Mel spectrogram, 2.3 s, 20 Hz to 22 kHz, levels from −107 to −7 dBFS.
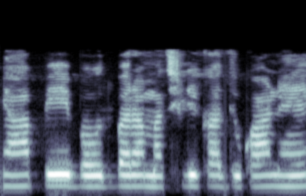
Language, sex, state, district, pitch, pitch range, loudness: Hindi, female, Bihar, Kishanganj, 225 Hz, 220-225 Hz, -16 LUFS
